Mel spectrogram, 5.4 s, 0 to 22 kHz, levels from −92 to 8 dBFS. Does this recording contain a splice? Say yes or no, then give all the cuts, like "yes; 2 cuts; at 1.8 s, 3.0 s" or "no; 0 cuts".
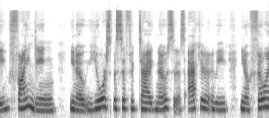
no; 0 cuts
